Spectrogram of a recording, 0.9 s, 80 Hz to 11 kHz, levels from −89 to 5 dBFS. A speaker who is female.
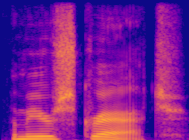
No: male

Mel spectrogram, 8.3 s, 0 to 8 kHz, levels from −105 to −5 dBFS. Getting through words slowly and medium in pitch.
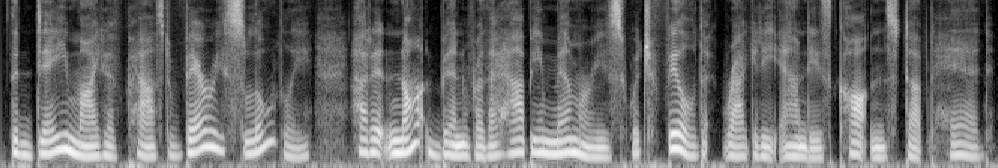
No: average, 160 wpm; medium, 165 Hz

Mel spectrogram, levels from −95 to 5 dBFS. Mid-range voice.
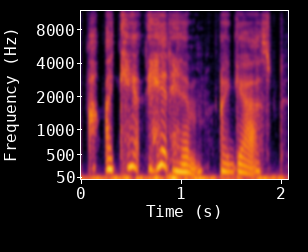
Yes: medium, 180 Hz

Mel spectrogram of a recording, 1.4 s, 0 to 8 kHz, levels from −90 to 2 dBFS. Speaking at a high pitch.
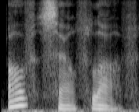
No: low, 115 Hz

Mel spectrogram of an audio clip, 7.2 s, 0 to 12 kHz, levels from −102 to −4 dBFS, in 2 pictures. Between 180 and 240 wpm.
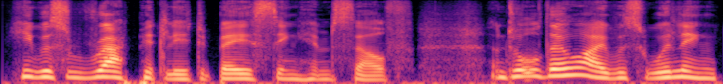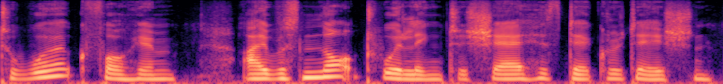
Yes: average, 185 wpm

